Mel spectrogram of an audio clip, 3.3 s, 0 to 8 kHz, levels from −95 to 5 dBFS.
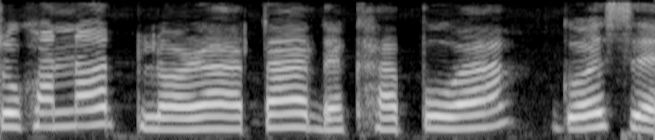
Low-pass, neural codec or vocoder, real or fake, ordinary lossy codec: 7.2 kHz; vocoder, 44.1 kHz, 128 mel bands, Pupu-Vocoder; fake; none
